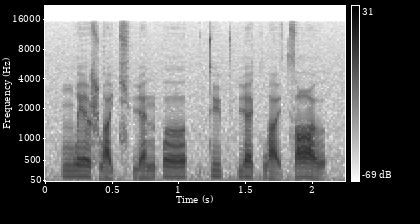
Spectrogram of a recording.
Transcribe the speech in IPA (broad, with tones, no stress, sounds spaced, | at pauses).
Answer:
n̪ w e˥˩ ɪ̯ ʂ w a˩ ɪ̯ t͡ɕʰ ɥ ɛ˧˥ n p ɤ˥ | t̪ y˥ pʰ ɥ ɛ˥˩ k w a̰˨˩ ɪ̯ t͡s ɑ˥˩ ʊ̯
